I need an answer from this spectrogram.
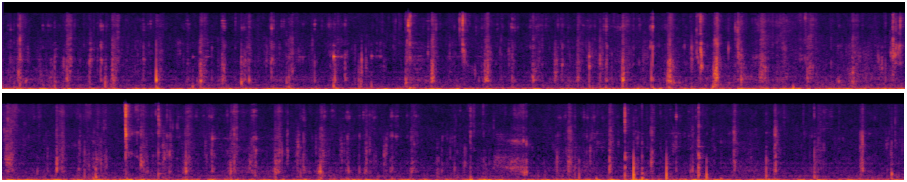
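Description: Close-miked chewing and mouth sounds of a person eating, a dense run of small wet clicks and crunches.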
